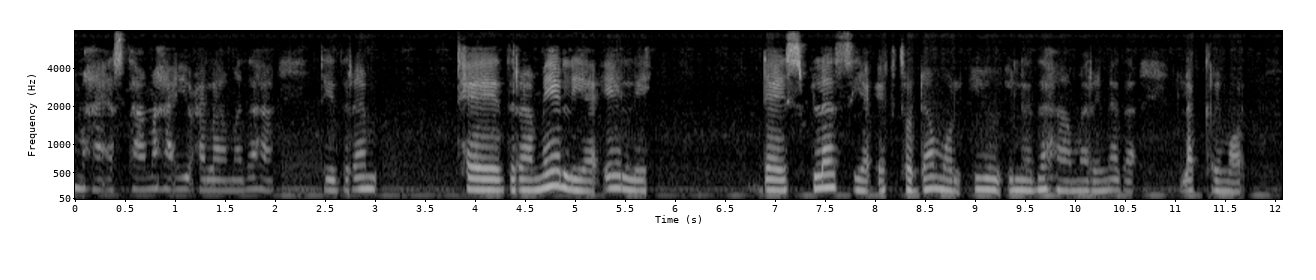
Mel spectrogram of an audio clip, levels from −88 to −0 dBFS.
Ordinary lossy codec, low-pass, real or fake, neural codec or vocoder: none; none; real; none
